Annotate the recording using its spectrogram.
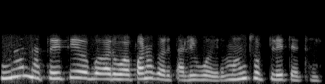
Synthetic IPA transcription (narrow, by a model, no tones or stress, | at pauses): nanat̪əit̪iəɾʋəpəɳkəɾt̪aliʋojɾm̤əɽ̃uːnt͡sʰuʈlet̪et̪ʰəj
